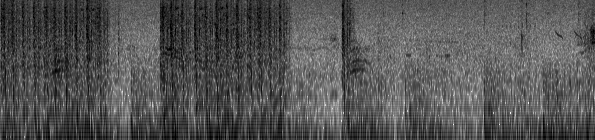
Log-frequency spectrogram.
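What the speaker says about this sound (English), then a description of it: "I hear several howitzer positions bombarding various areas of Calvin's base." Howitzer artillery positions bombarding a base in the real-time strategy game Rise of the Reds, a dense, continuous barrage of overlapping booms and crackling gunfire, loud and unbroken with no voices.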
